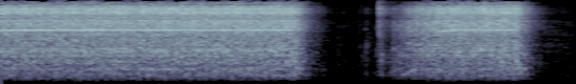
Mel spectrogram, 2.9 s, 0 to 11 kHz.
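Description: A Parkside PHSA 20-Li A1 cordless hedge trimmer running with a high, steady buzzing whine, close and loud, cutting out briefly, then restarting for about a second before stopping; no talk.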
